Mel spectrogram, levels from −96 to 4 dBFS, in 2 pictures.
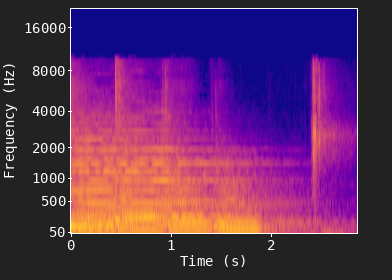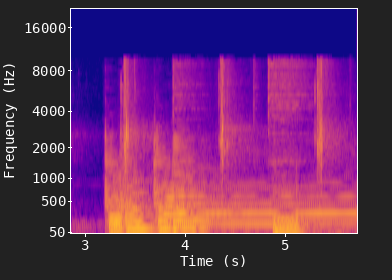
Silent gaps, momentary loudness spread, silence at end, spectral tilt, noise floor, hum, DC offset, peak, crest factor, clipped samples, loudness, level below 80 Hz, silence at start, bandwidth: none; 12 LU; 0 s; -6.5 dB/octave; -50 dBFS; none; under 0.1%; -4 dBFS; 16 dB; under 0.1%; -20 LUFS; -30 dBFS; 0 s; 10 kHz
